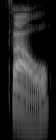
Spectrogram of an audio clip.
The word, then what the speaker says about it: Thoul: a fun one THU I always call it THU uh like ghoul but th but it could be thou admittedly and I don't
